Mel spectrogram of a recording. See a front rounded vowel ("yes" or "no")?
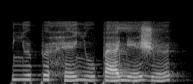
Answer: yes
